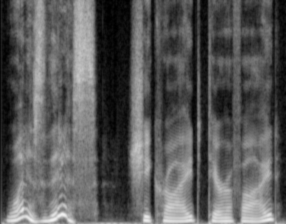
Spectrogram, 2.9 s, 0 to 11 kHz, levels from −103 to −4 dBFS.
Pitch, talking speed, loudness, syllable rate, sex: 200 Hz, 125 wpm, -16 LUFS, 3.3 syllables/s, female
